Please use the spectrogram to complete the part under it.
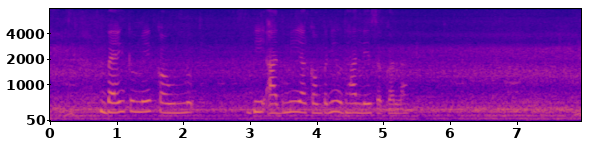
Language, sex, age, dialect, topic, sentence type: Bhojpuri, female, 18-24, Western, banking, statement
